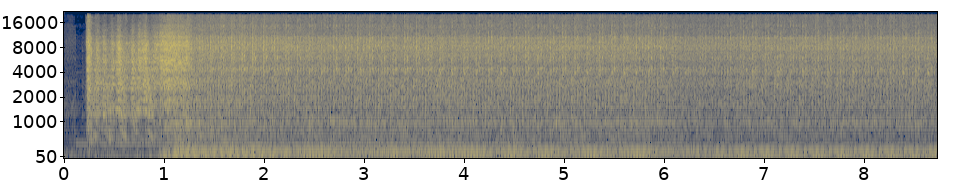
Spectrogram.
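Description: A Mazda MX-5 with a misfire, just fitted with a new lambda sensor, cranks briefly and catches, then settles into a loud, steady idle with a slightly uneven pulse and a drop in pitch near the end, heard close and alone.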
